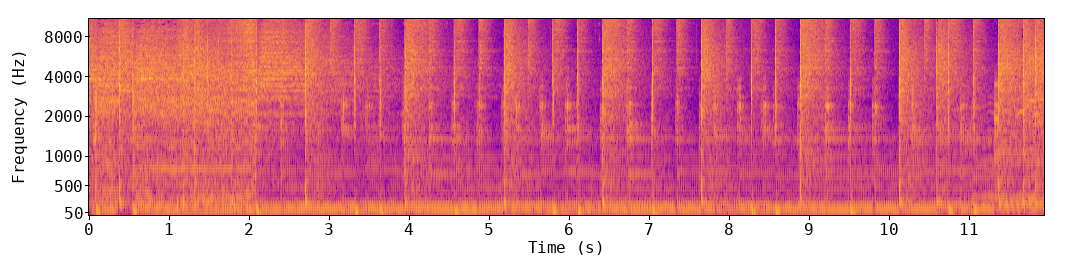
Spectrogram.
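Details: Heavy rock music with distorted guitar and pounding drums throughout; no animal is heard.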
